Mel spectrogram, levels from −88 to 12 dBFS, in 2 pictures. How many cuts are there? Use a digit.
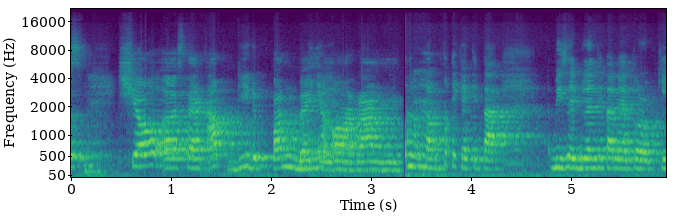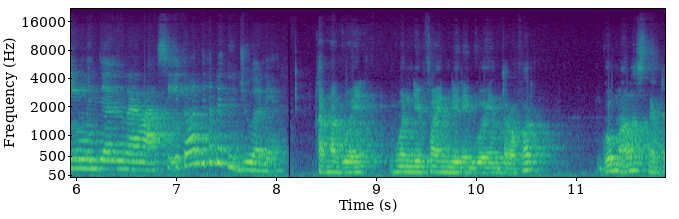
2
